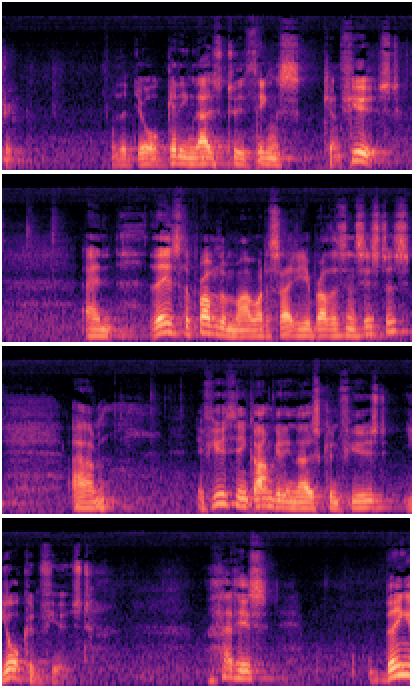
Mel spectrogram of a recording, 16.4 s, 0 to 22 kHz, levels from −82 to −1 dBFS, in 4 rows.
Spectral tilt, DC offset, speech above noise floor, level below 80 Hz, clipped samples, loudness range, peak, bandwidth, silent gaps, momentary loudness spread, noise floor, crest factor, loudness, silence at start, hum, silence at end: -4.5 dB/octave; under 0.1%; 28 dB; -54 dBFS; under 0.1%; 6 LU; -2 dBFS; 16.5 kHz; none; 20 LU; -48 dBFS; 20 dB; -20 LUFS; 0 s; none; 0 s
